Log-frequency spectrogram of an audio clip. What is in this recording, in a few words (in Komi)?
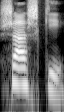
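"шашки", Komi, female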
